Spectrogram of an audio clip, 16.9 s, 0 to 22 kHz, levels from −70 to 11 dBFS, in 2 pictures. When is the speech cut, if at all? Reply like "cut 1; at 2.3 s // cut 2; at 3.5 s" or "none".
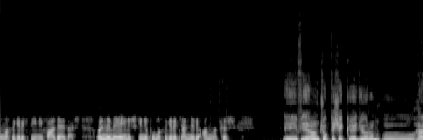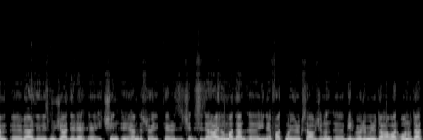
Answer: cut 1; at 5.6 s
